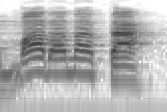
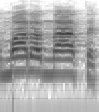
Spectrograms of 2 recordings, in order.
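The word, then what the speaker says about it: Maranatha: aramaico dialeto de Jesus eu clamo maranat como dizemos nós católicos ou Maranata como dizem nossos irmãos separados os evangélicos ou protestantes não importa pronúncia o significado é o mesmo V de Senhor Jesus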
